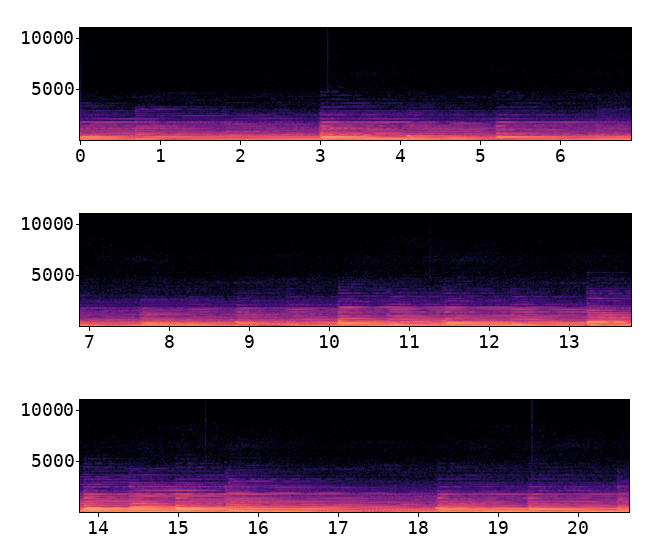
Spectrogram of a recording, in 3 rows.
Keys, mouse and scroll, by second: 1.5-3.0 middle drag, 3.5 alt+middle click, 3.9 shift+click, 4.8 alt+z, 5.1 click, 5.7 alt+middle click, 6.3 alt+middle click, 7.4 alt+z, 7.7-9.3 middle drag, 9.5-10.3 middle drag, 10.3 g, 13.0-14.0 middle drag, 14.0 click, 14.3 shift+drag, 14.6-16.1 middle drag, 18.3 g.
